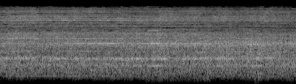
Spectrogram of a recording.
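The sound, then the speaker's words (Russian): Powerful circular saw running at full speed, a steady, unbroken hissing roar that holds at one level throughout with no pauses or changes. “Этот звук был ему хорошо знаком. Звук мощной дисковой пилы, работающей на максимальных оборотах.”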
